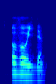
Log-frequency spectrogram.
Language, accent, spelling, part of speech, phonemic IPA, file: French, France, ovoïde, adjective, /ɔ.vɔ.id/, LL-Q150 (fra)-ovoïde.wav
- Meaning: ovoid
